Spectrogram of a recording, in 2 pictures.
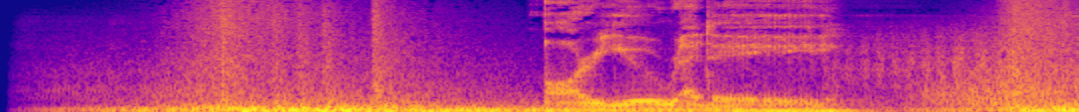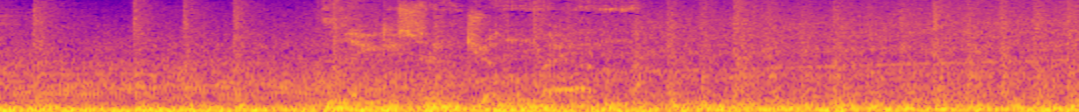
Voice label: DJ Intro Male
